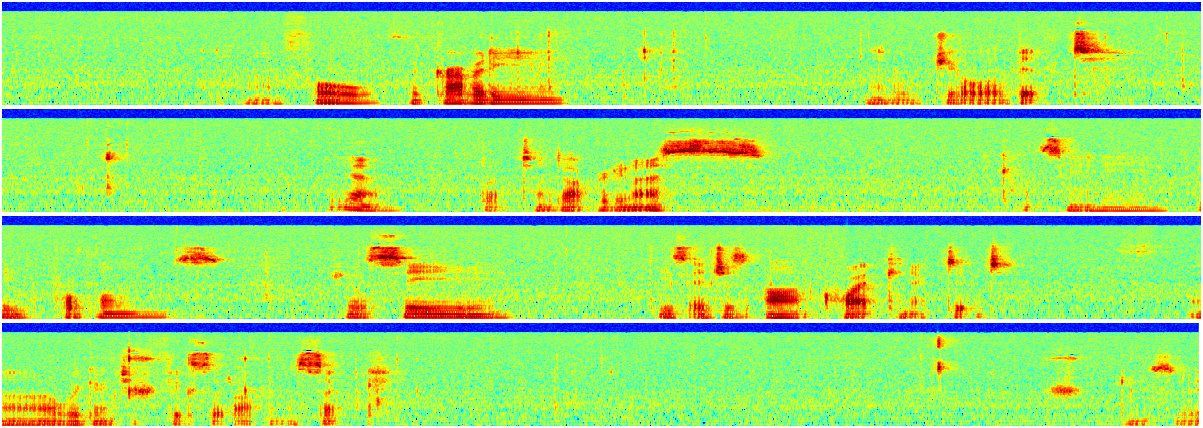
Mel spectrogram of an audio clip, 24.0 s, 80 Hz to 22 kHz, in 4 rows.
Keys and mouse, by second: 2.6 alt+a, 3.3 alt+a, 3.6-4.9 drag, 13.3-19.1 middle drag, 19.3 middle click, 19.4 middle click.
